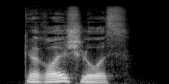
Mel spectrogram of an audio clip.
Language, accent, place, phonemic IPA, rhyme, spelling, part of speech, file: German, Germany, Berlin, /ɡəˈʁɔɪ̯ʃloːs/, -oːs, geräuschlos, adjective / adverb, De-geräuschlos.ogg
- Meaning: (adjective) silent; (adverb) silently, without a sound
